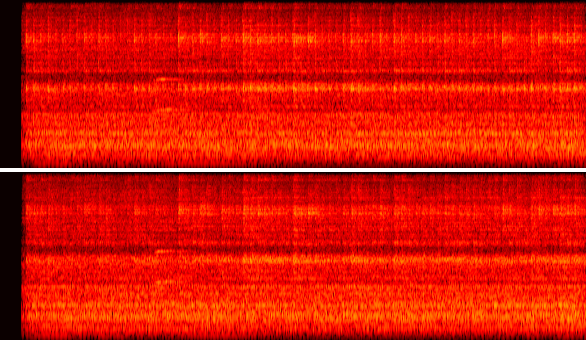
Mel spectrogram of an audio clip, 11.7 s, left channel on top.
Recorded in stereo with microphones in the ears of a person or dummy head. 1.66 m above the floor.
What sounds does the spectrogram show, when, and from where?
0.4 s ticking: 35° left (ahead or behind), 2.5 m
